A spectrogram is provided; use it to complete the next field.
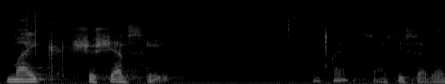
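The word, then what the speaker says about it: Krzyzewski: I see several nods Mike shazewski whose last name is spelled with five consecutive consonants if you include y as a consonant k r z y z and he lets us off the hook by calling him shashevsky Mike was the fabled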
